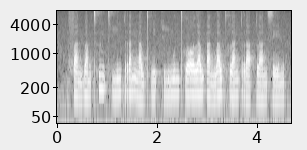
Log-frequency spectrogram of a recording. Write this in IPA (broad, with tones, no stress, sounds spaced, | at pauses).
f a˩˦ n b a˩˦ m tʰ ɯ˥˩ ŋ tʰ iː˦˥ n p r a˥˩ n ŋ a˨˩ w pʰ l i˦˥ t̚ h iː˧ m u˥˩ n pʰ l ɔː˥˩ l a˥˩ w ʔ a˩˦ n w a˥˩ w pʰ l a˦˥ ŋ p r a˨˩ ʔ p l a˧ n s e˧ n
